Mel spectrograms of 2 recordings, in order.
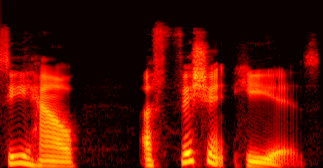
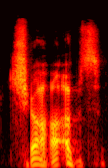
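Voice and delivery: usual speaking voice

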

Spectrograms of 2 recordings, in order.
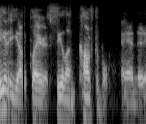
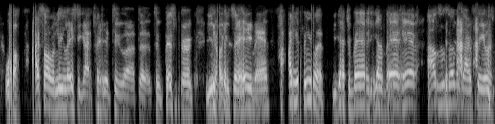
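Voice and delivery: imitating Mike, mocking; 7 semitones higher than usual. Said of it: "He goes".

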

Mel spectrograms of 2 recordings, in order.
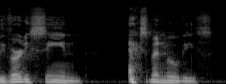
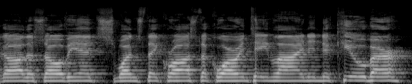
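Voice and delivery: JFK impression; 6 semitones higher, 3 dB louder than usual. Host mimicking JFK announcing the blockade, a higher put-on voice. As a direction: stretch it out like a president on TV. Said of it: "he's like".

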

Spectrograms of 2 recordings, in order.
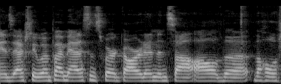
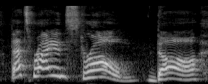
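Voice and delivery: high, slow, smug answer; sassy duh; 5 semitones higher, much slower than usual. Retold or imitated. Answering Harry's quiz, high and slow with smug sass. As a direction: drag out the obvious answer.

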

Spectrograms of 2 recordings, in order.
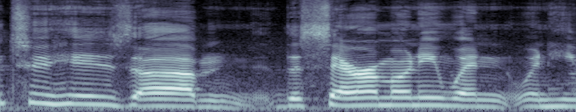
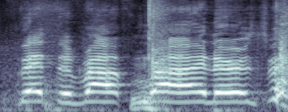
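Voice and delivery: laughing; 7 semitones higher, 6 dB louder, slower than usual. Real, not acted. Laughing through [name] lyric.

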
